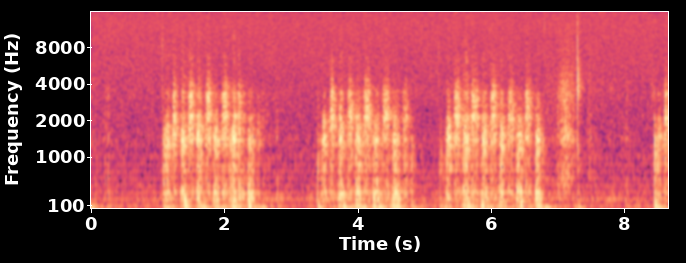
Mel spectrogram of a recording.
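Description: A coin scratches a thin, flat blue cardboard birthday scratch-off lottery ticket, held with fingertips on a dark table. Three bursts of rapid, gritty scraping come and go, with quiet pauses between them. A brief sharp scrape and the start of another burst follow at the end.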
